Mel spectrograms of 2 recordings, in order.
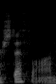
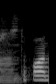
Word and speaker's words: Stefon: Is it Stefon or Stefon? How do you pronounce it?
